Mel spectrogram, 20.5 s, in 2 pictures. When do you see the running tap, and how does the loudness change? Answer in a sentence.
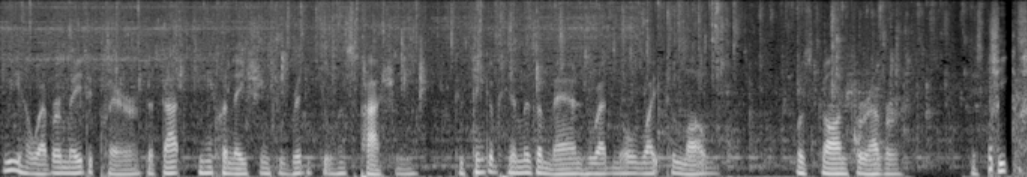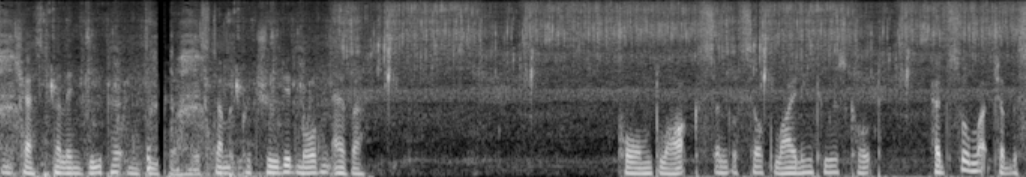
You can hear the running tap from 0.0 to 20.4 s, at a steady volume.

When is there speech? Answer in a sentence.
You can hear the speech from 0.0 to 14.0 s and from 16.4 to 20.4 s.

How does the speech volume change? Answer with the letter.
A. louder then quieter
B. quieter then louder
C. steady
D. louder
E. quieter
C.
